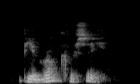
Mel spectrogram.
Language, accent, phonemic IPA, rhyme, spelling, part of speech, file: English, Southern England, /bjʊəˈɹɒk.ɹə.si/, -ɒkɹəsi, bureaucracy, noun, LL-Q1860 (eng)-bureaucracy.wav
- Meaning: Government by bureaus or their administrators or officers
